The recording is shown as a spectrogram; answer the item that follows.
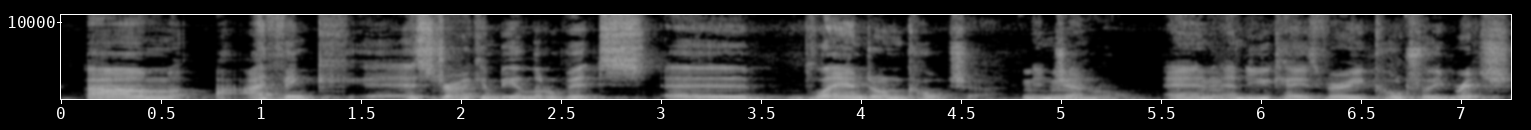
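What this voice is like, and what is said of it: Canadian-sounding accent. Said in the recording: “you sound Canadian.”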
